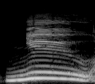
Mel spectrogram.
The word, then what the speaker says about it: knew: Sweat dripping off me, before I even knew her name, knew, ok? O passado do verbo to know, knew, e o K é mudo, assim como no presente, know, ok?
